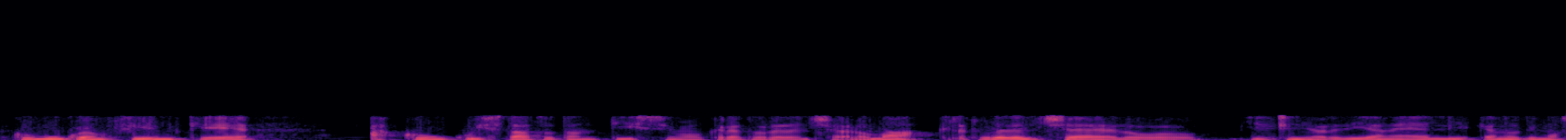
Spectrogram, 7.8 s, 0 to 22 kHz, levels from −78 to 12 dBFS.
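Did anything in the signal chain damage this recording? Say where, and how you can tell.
Yes. At the codec stage, the whole clip has Speex's hoarse, noisy grain from starved excitation, which fits a low setting around 11 kbps.

On the network side, there is VoIP packet loss concealed by the speech codec at 1.79–1.89 s (between "è un film che" and "conquistato tantissimo"), 4.77–4.89 s and 6.29–6.40 s. The decoder stretches its last frame into a fading buzzy tone or coloured noise, and the voice stays weak or distorted briefly afterwards.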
